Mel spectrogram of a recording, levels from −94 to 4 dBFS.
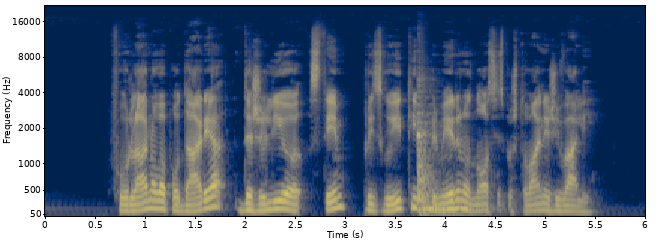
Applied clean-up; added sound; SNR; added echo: classical method log-MMSE.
